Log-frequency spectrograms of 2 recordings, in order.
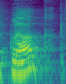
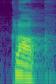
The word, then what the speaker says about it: clerk: and the reporting verb is given here the clerk inquired this is not cler c e r k is not clerk it should be pronounced clock clock usually we pronounce CL l c k clock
